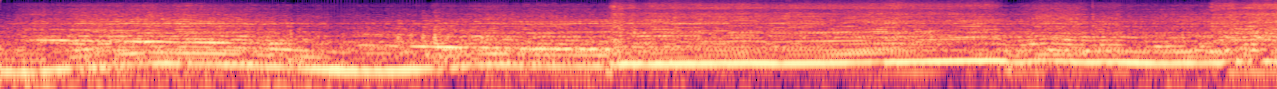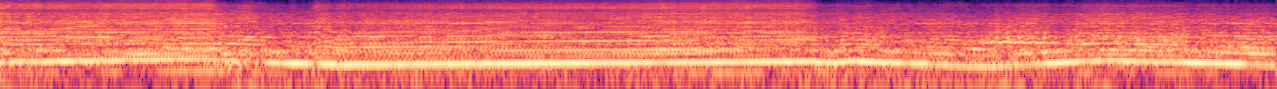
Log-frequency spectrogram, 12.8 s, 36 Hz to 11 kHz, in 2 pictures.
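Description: Suzuki Swift GTi Mk II rally car's 1.3-litre twin-cam four-cylinder engine driven hard, heard from inside the cabin. The revs dip about two seconds in, climb and hold high for several seconds, then dip and climb again near eight and eleven seconds.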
